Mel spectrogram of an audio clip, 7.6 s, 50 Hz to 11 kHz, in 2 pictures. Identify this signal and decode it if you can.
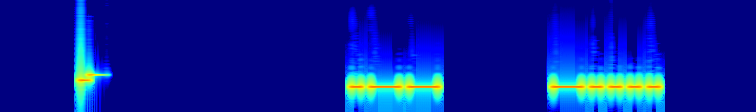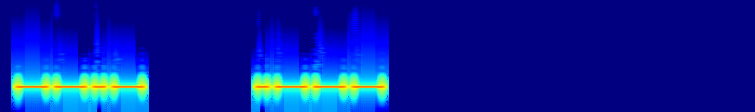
Morse code, heard as a keyed tone, about 25 wpm, spaced as for 12 wpm, 700 Hz. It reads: W6QJ
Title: USA Call Signs - 4 Characters - 4x Character Spacing - 25wpm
